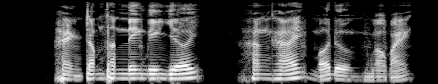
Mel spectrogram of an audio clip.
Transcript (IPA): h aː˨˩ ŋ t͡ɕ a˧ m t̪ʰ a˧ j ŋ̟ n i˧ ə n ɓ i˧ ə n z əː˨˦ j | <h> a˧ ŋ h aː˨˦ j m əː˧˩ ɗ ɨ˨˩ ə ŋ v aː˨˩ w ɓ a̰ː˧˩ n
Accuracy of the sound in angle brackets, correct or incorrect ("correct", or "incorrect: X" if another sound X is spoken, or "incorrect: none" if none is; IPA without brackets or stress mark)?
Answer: correct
